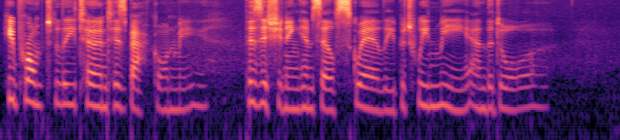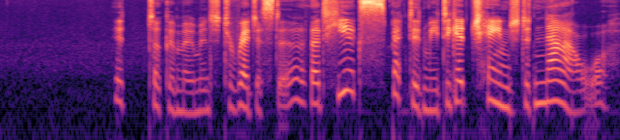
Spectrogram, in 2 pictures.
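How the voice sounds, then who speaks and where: A woman playing a young Victorian noblewoman captive, narrating her story in a measured, literary first person. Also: medium pitch, fairly even intonation, no echo, close to an everyday voice. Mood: weary, reflective. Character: young English noblewoman captive, reflective, stubborn, Victorian era. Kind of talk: first-person scripted narration in an audio drama.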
